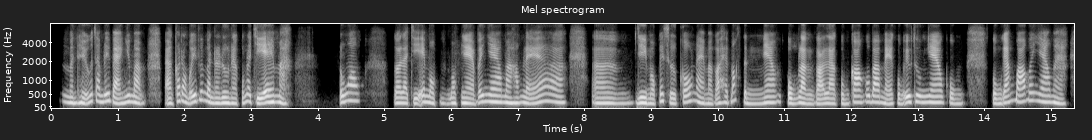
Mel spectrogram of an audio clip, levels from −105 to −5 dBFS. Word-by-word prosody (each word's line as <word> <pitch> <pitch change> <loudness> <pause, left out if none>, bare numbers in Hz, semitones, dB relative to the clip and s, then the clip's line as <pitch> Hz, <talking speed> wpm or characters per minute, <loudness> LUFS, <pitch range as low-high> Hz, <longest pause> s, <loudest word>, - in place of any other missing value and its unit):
Mình 205 -5 0
hiểu 195 -1 +2
cái 235 - 0
tâm 250 -3 -1
lý 255 +2 +2
bạn 185 -4 +2
nhưng 230 +1 +2
mà 190 -4 +1 0.3
bạn 180 +1 0
có 255 - -2
đồng 240 -6 0
ý 230 - +4
với 300 +2 -5
mình 225 -5 +2
là 185 0 +1
đường 195 0 +4
nào 180 -1 -1
cũng 190 - -4
là 245 - +1
chị 180 -4 +3
em 220 +3 +5
mà, 185 -5 +1 0.8
đúng 225 +3 +1
hông? 270 -1 0 0.5
Gọi 190 0 +2
là, 185 -1 +1
chị 175 - -2
em 225 -1 +1
một 190 -2 -1
một 180 +1 -4
nhà 180 -3 +3
với 215 +3 0
nhau 230 -2 +3
mà 205 -2 +2
hổng 190 +2 0
lẽ, 185 +2 +1
ơ, 235 -5 -1 0.4
ờ, 185 -2 0 0.3
vì 195 +1 +5
một 170 -2 -1
cái 255 +9 -2
sự 180 -9 -2
cố 225 +5 -1
này 215 -8 -1
mà 170 -1 -3
có 170 +2 -2
thể 205 - -3
mất 275 +3 -5
tình 165 -3 -3
nhau. 210 +3 +1
Cùng 180 0 +1
lần, 175 -4 +2
gọi 165 +1 +2
là, 175 -1 +2
cùng 165 0 -6
con 215 +1 +2
của 225 - -1
ba 220 -1 +3
mẹ, 170 -4 0
cùng 170 -1 -5
yêu 210 +2 +4
thương 220 -2 +1
nhau, 210 -1 +3
cùng 175 -5 -5 0.4
cùng 170 -1 -1
gắn 215 +8 +1
bó 235 0 +3
với 280 0 -4
nhau 235 -4 0
mà, 185 -5 -1
200 Hz, 275 wpm, -22 LUFS, 180-225 Hz, 0.8 s, em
